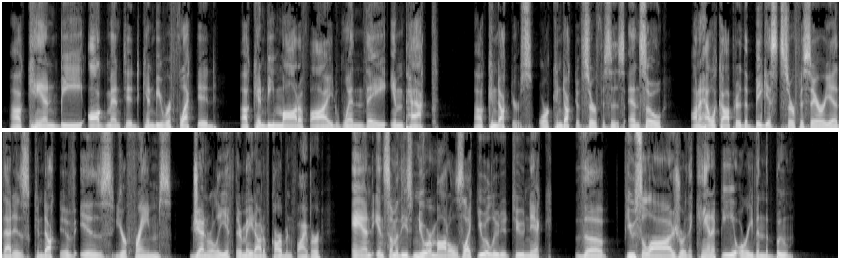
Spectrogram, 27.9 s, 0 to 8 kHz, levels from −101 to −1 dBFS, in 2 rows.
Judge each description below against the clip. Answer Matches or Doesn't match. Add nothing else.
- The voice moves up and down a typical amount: Matches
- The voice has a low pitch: Matches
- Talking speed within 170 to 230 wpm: Doesn't match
